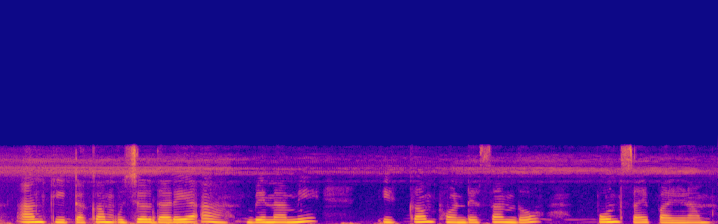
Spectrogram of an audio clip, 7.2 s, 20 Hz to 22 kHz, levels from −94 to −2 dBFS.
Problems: constant background noise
